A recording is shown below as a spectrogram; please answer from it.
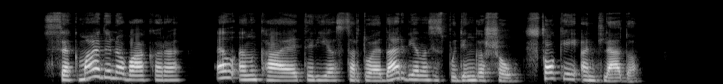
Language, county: Lithuanian, Vilnius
